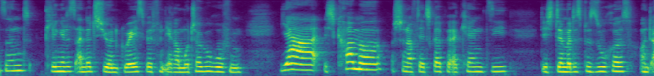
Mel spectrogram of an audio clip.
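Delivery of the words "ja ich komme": a slow, higher call upstairs. A narrator's reading. Grace calling down to her mother, drawn-out call. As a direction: stretch it out so it carries down the stairs.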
